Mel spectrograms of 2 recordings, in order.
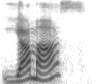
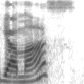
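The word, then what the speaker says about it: γεια μας: It's yamas. See, it's nice and easy, yamas. And this is actually how you say cheers. So when you're clinking your glasses of wine or ouzo, you'll say yamas.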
